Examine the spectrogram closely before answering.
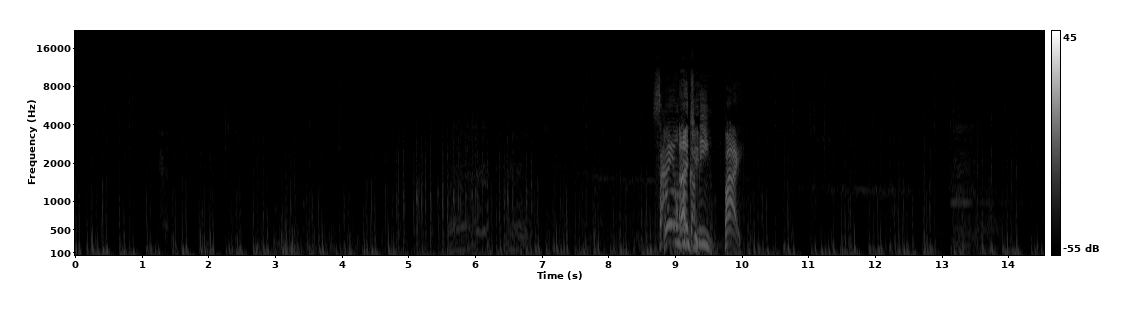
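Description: Horse hooves gallop in a quick, steady rhythm.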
